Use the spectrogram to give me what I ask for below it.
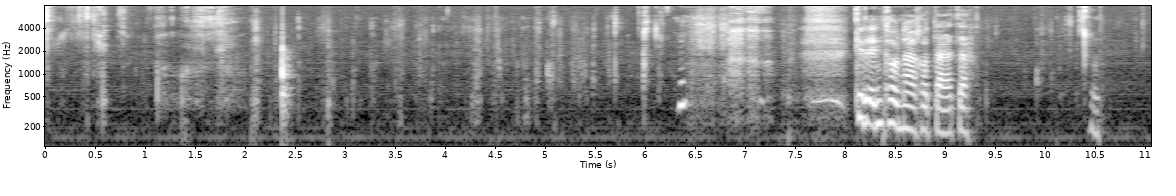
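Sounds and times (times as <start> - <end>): chewing prawn meat: 0.0 - 6.4, 9.4 - 10.6.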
